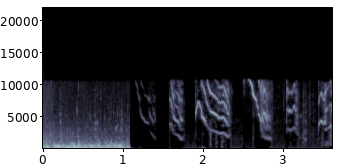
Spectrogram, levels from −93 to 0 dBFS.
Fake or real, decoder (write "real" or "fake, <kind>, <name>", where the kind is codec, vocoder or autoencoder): real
